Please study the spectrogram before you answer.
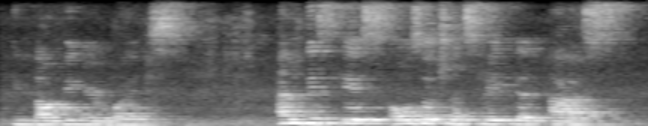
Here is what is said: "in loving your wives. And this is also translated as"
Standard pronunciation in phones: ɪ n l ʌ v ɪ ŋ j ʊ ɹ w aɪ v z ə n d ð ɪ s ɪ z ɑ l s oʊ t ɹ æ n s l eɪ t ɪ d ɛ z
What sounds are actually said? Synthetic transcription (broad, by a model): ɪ n l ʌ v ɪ ŋ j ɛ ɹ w aɪ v s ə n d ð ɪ s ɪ s ɑ l s oʊ t ɹ æ n s l eɪ t ɪ d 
